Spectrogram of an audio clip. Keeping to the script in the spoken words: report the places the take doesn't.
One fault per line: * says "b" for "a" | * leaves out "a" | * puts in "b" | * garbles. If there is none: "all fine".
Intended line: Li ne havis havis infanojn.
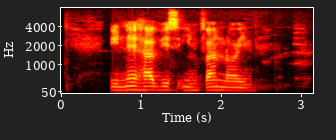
* leaves out "havis"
